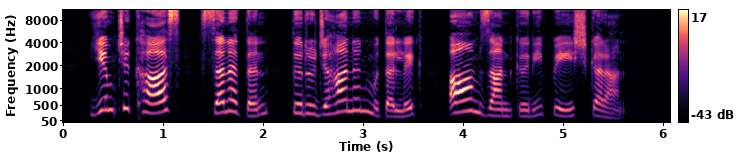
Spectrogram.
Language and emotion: Kashmiri, neutral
